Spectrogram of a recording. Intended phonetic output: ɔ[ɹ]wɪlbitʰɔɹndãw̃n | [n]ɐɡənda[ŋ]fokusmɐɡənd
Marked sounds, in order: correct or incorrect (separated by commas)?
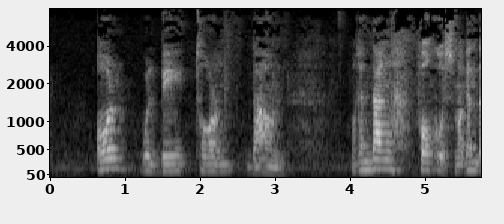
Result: incorrect, incorrect, correct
